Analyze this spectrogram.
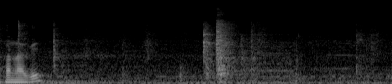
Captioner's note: printer machine sound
